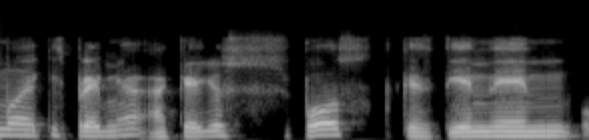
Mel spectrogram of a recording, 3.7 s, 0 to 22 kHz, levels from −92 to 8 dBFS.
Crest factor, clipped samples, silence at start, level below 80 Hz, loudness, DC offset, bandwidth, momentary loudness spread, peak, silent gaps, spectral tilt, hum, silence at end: 18 dB; under 0.1%; 0 s; -64 dBFS; -25 LUFS; under 0.1%; 7.8 kHz; 11 LU; -8 dBFS; none; -6.5 dB/octave; none; 0 s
